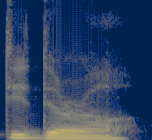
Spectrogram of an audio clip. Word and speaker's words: Diderot: And Denis has an S on the end. So some would say Denis. And then Diderot has a T, Diderot. But the French pronunciation, Denis Diderot.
